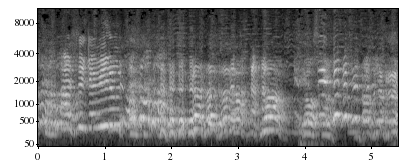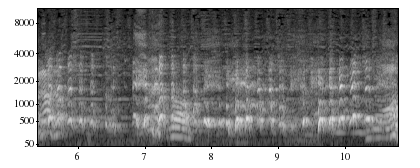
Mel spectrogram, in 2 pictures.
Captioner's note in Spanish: Risas Maleficas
